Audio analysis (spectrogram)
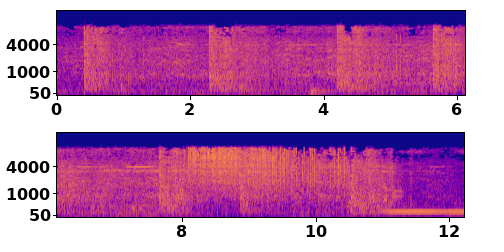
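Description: Firecrackers bursting during a fireworks show in Chennai, a series of loud sharp bangs and crackling bursts spaced every second or two over a continuous roar of smaller pops, with a steady tone rising near the end.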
